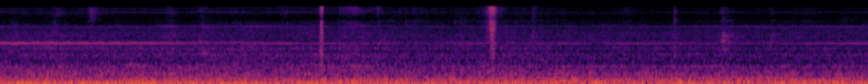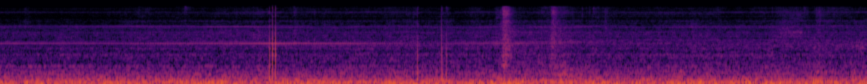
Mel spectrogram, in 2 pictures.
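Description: Electric commuter train heard from inside the carriage while running: a steady low rumble with a thin high whine that fades out about eleven seconds in, and a few sharp clicks scattered through.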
